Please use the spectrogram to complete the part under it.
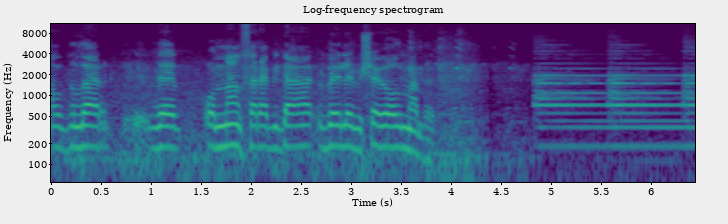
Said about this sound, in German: Die Glocken der griechisch-orthodoxen Kirche Aia Fotini in Nea Smyrni bei Athen läuten zum Gottesdienst.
